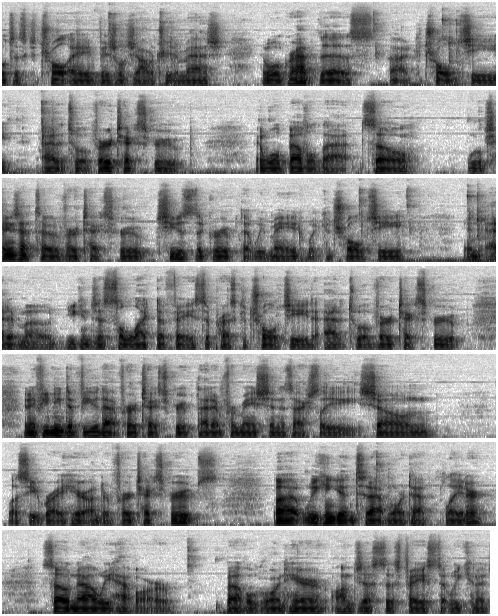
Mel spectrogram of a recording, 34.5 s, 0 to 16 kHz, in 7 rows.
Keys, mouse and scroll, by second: 0.5 click, 1.0 Tab, 1.5 3, 1.8 click, 2.2 middle click, 4.3 ctrl+g, 4.9 click, 5.3 Tab, 6.2 click, 11.4 middle click, 13.4 Tab, 13.9 ctrl+Tab, 14.5 ctrl+g, 21.0 click, 26.5 middle click, 27.7 click, 28.4 Tab, 28.8 middle click, 31.8-34.5 shift+drag.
